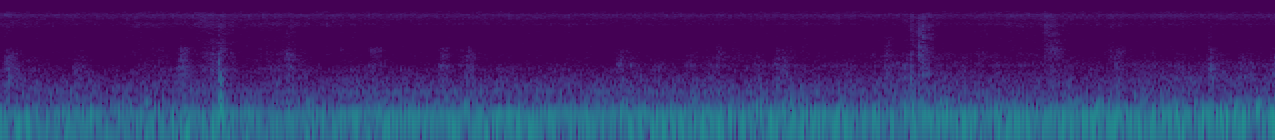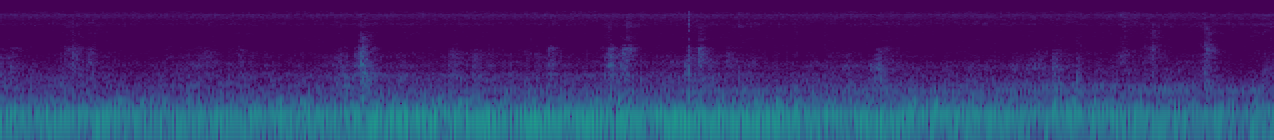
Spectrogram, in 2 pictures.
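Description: A steady low hum or rumble with faint scattered clicks and ticks, slightly louder around the middle.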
